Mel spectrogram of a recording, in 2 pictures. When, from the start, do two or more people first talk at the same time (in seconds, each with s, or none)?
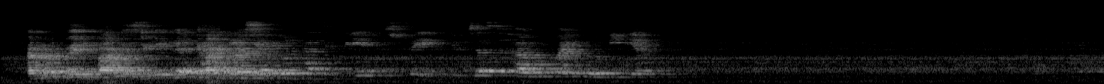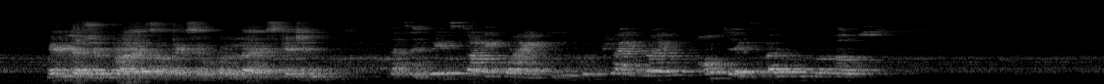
1.1 s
